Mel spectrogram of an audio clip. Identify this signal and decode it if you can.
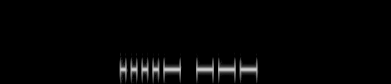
Morse code, heard as a keyed tone, about 23 wpm, 700 Hz. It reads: 4O
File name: practice / 22wpm / Two Letter-Number Combinations - 22wpm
